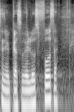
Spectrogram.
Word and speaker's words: fosa: curioso los malgaches y la palabra es fosa O sea que se pronuncia como fusa Qué te parece si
